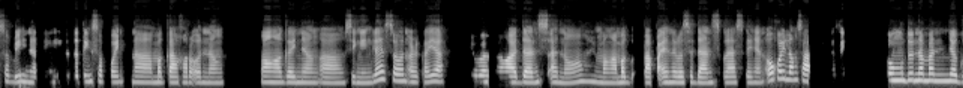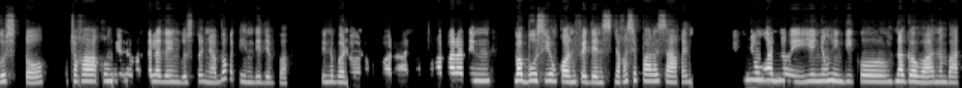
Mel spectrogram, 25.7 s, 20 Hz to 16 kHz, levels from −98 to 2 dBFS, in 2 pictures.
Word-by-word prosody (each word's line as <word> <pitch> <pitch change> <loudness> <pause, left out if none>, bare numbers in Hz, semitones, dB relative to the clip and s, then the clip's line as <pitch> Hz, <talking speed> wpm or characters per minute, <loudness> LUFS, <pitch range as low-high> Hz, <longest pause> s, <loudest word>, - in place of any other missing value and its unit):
sabihin 220 -2 -3
natin 205 +1 -10 0.3
dadating 415 - -1
sa 225 - -4
point 210 0 0 0.2
na 205 -1 +1
magkakaroon 200 0 0
ng, 190 0 -4 0.6
mga 205 -1 +3
ganyang 200 -1 -2
ah, 185 -1 -2
singing 190 -2 -4
lesson 260 -2 0
or 210 -1 -2
kaya 220 +2 +1 0.4
yung 225 - -5 0.2
mga 205 0 +4
dance 205 +1 +3
ano, 200 +3 -4
yung 220 -3 -8
mga 190 -1 0
magpapa-enroll 200 0 0
sa 200 0 -7
dance 195 0 +1
class 200 0 -1
ganyan. 200 -1 -4
Okey 320 +4 +4
lang 285 0 +1
sa'kin 245 -4 +3 0.2
kasi - - -6 0.6
kung 270 0 +3
dun 275 0 +1
naman 255 -2 +2
niya 245 -1 +5
gusto, 210 -3 -2 0.3
'tsaka 240 0 +4
kung 250 -1 -2
yun 250 0 -9
naman 240 0 -10
talaga 230 -1 +2
yung 220 -1 -2
gusto 210 +3 -7
niya 200 -3 -4
bakit 305 +8 -4
hindi 210 -3 -7
di 200 - -4
ba? 185 -1 -9 0.5
Sino 220 0 -7
ba 210 0 -1
naman 200 0 -11
ako 185 - -27
para 185 0 -4
ano, 185 - -31
'tsaka 265 +2 -1
para 275 0 +9
din 260 -1 0 0.5
ma-boost 260 0 +6
yung 250 -1 +1
confidence 215 -3 +3
niya. 210 -1 -3
Kasi 235 +4 -1
para 240 -1 +3
sa'kin, 220 -2 +1 0.8
yun 280 0 0
yung 275 - -2
ano 255 -1 +5
eh, 220 -2 +2 0.2
yun 240 0 -2
yung 255 - 0
hindi 230 -2 -2
ko 225 -1 -1
nagawa 220 -3 +4
nung 215 0 -6
bata. 200 -1 -2
215 Hz, 175 wpm, -24 LUFS, 200-240 Hz, 0.8 s, para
